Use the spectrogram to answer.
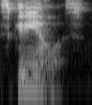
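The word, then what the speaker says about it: Skaneateles: Atlas by the way that is how you pronounce it skinny Atlas skinny atas skinny Atlas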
